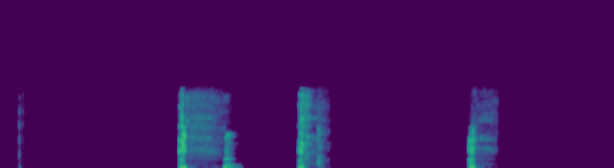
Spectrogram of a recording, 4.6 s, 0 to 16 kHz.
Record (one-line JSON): {"three_cough_length": "4.6 s", "three_cough_amplitude": 26659, "three_cough_signal_mean_std_ratio": 0.18, "survey_phase": "alpha (2021-03-01 to 2021-08-12)", "age": "18-44", "gender": "Male", "wearing_mask": "No", "symptom_new_continuous_cough": true, "symptom_fatigue": true, "symptom_headache": true, "symptom_onset": "2 days", "smoker_status": "Never smoked", "respiratory_condition_asthma": false, "respiratory_condition_other": false, "recruitment_source": "Test and Trace", "submission_delay": "1 day", "covid_test_result": "Positive", "covid_test_method": "RT-qPCR", "covid_ct_value": 28.1, "covid_ct_gene": "ORF1ab gene", "covid_ct_mean": 29.4, "covid_viral_load": "220 copies/ml", "covid_viral_load_category": "Minimal viral load (< 10K copies/ml)"}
